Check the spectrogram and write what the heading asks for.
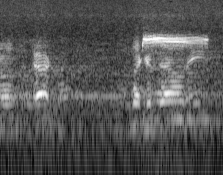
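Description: Indistinct male voices on a television football broadcast, in two short stretches with a quieter gap between them.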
